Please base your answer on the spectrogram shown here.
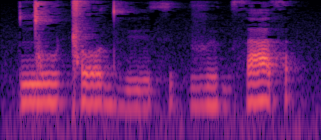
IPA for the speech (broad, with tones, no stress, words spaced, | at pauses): ŋ͡ǀu˧ǁo˧dʱy˨θ | vʉ˨ɡ θa˦θ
